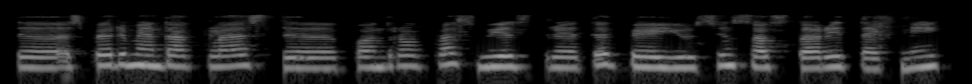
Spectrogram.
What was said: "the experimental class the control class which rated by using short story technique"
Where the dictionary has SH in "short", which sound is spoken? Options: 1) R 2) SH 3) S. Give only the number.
3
